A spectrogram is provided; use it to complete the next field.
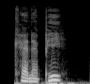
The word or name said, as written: kanapé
